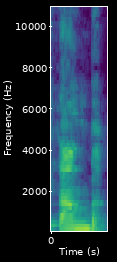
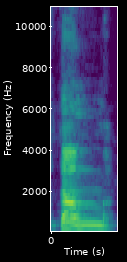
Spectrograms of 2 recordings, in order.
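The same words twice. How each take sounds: First: A B sound is heard at the end. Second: No B sound is heard at the end. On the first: The speaker calls it wrong. "we usually don't say thumb" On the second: The speaker calls it right. "We say thumb. And you don't hear the B"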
